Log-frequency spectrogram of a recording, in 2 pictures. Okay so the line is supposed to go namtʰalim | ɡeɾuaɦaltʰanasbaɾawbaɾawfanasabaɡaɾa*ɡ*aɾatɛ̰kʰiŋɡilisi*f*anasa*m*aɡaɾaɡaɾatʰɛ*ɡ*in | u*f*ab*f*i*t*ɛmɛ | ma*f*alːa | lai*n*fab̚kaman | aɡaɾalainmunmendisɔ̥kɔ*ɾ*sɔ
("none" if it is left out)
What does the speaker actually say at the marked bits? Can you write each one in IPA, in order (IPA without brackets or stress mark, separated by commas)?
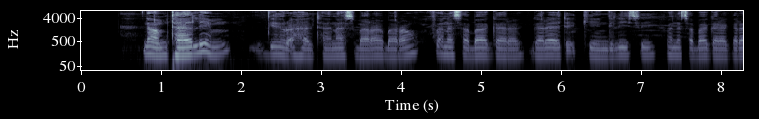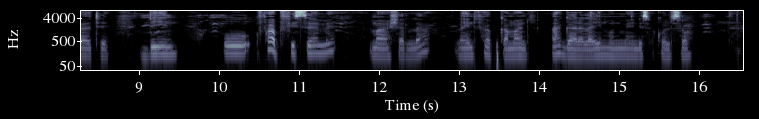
ɡ, f, b, d, f, f, s, ʃ, n, l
